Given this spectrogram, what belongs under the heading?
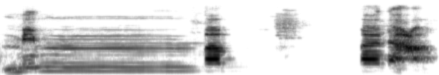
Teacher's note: ada nun mati ketemu mim, yang namanya idgham bi gunnah, ya. Mim mana, jadi suara nun masukkan ke dalam nun mim.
